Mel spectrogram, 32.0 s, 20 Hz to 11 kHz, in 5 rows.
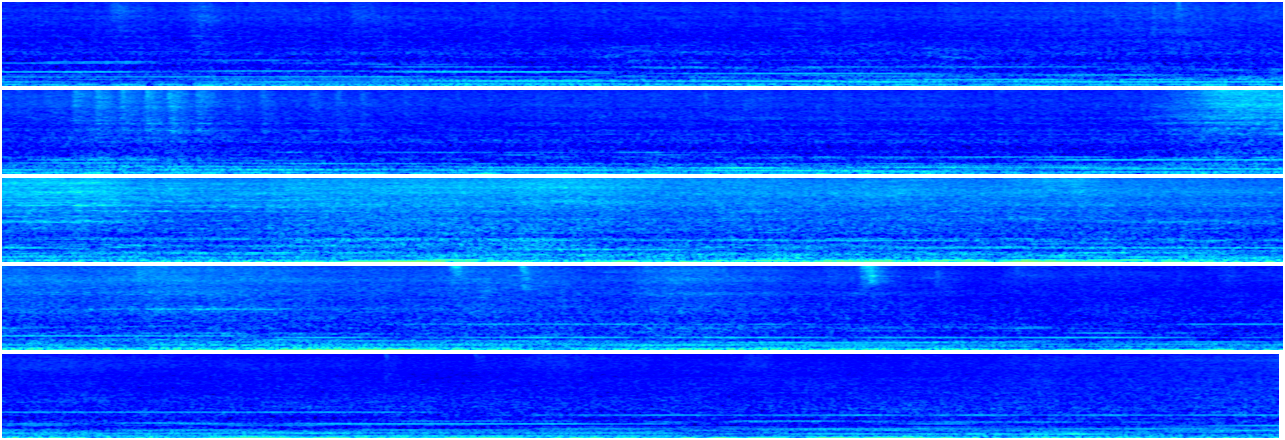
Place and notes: Oude Kerk, Zoetermeer
church organ, traffic
Zoetermeer, The Netherlands, 13 October 2010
